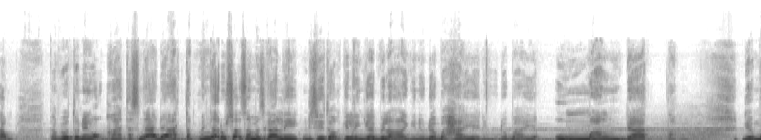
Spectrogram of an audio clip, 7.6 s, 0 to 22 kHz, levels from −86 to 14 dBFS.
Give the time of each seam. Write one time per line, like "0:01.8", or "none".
0:03.0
